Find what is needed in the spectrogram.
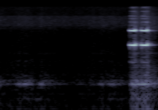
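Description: A few quick high-pitched beeps near the end from the Xiaomi Five UV-C sterilizer lamp, its answer to a long press on its physical button that begins the startup sequence.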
